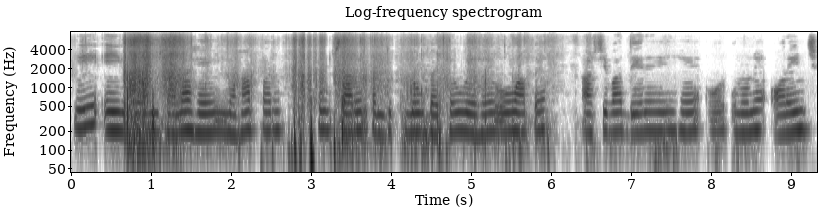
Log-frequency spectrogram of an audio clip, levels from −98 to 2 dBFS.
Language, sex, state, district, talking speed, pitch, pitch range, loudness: Hindi, female, Rajasthan, Jaipur, 155 wpm, 195 Hz, 190-205 Hz, -25 LUFS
